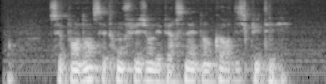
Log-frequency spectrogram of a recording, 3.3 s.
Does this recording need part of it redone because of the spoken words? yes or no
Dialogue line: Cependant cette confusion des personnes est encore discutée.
no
